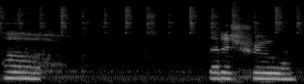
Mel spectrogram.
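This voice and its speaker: A woman with a bright, high voice talks in a slow, unhurried drawl. She teases and giggles, often repeating words as she stumbles through her thoughts. Music plays clearly in the background. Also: little pitch movement, rough recording. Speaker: artist streaming a drawing session. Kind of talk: casual chat while drawing.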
